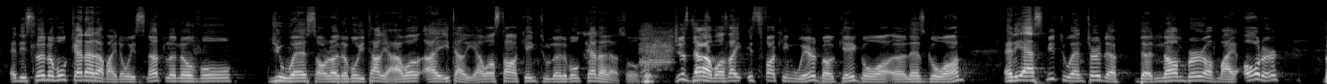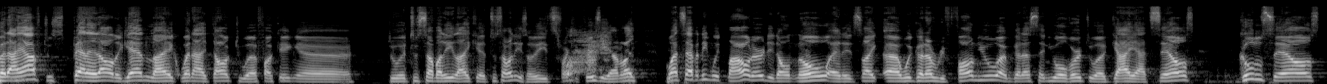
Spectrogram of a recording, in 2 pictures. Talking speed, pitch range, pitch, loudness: 255 wpm, 135-175 Hz, 155 Hz, -20 LUFS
